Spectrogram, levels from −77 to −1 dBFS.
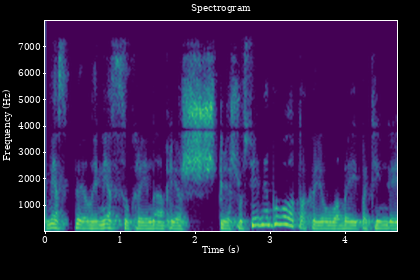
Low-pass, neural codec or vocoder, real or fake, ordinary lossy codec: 7.2 kHz; vocoder, 44.1 kHz, 80 mel bands, Vocos; fake; AAC, 48 kbps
